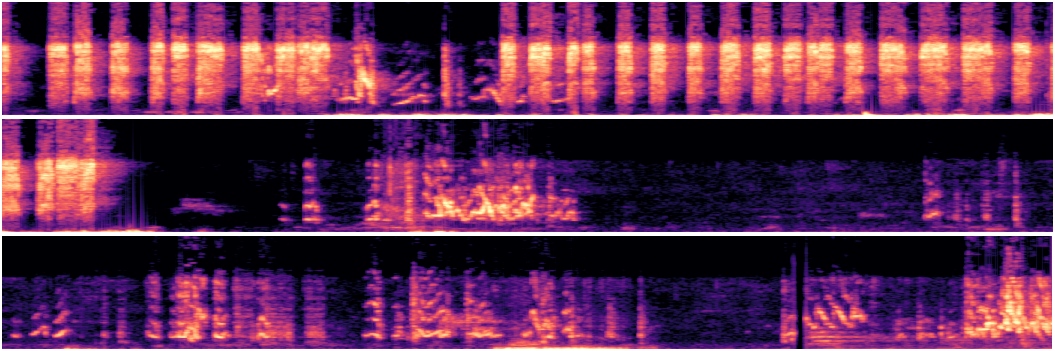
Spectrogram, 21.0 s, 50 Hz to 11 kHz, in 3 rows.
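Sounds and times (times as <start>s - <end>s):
bird squawking: 13.2s - 18.4s.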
